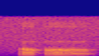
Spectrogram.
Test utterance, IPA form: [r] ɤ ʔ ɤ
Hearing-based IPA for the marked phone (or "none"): ɾ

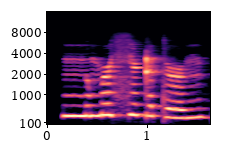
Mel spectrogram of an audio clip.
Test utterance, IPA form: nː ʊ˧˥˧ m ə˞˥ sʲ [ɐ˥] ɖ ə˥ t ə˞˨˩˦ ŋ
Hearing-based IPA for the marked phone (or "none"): ə˥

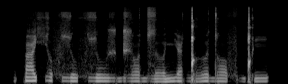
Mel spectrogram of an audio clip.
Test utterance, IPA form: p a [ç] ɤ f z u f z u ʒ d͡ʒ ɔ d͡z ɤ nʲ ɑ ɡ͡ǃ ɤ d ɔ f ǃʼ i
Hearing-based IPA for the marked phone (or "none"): ç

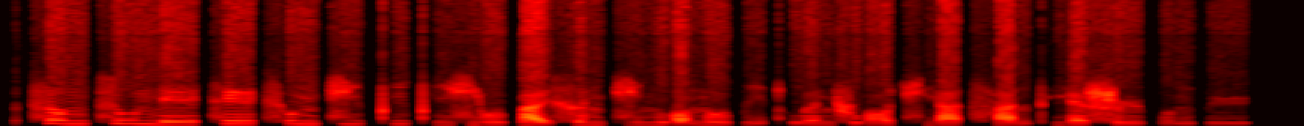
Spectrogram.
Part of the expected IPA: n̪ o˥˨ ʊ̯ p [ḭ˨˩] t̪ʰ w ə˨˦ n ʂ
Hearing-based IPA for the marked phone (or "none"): ḭ˨˩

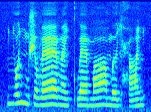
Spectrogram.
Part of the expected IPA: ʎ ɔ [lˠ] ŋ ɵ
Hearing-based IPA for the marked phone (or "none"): ʎ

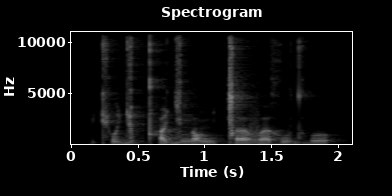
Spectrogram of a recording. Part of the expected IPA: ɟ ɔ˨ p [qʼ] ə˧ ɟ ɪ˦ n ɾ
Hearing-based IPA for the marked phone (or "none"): qʰ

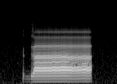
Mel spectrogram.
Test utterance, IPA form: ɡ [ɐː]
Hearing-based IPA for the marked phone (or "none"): aː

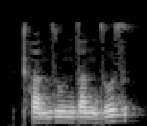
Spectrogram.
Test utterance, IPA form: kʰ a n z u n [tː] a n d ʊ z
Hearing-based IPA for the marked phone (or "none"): d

